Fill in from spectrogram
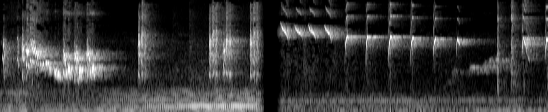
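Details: Oriental magpie-robin (murai batu) singing, used to coax a quiet bird into song: a varied string of sharp whistled notes, some sweeping down from high pitch, delivered in quick successive bursts after a brief break, over steady low hum.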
